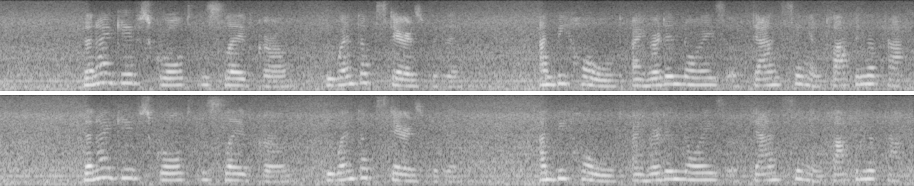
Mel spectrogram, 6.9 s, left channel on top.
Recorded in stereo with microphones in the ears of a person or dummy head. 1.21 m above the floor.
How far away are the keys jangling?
I don't hear keys jangling.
